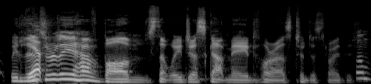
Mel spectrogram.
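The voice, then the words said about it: Put-on French, slightly Italian accent. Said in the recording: “What is this accent? I do not know, but we are like French, but also slightly Italian.”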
